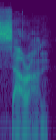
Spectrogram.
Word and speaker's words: Sauron: Actually, I believe the correct pronunciation is Sauron.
